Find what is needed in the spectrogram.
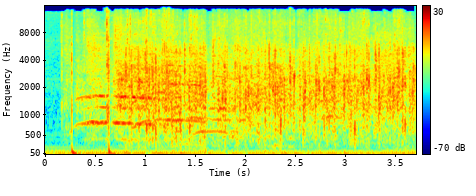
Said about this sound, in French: On applaudit ?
